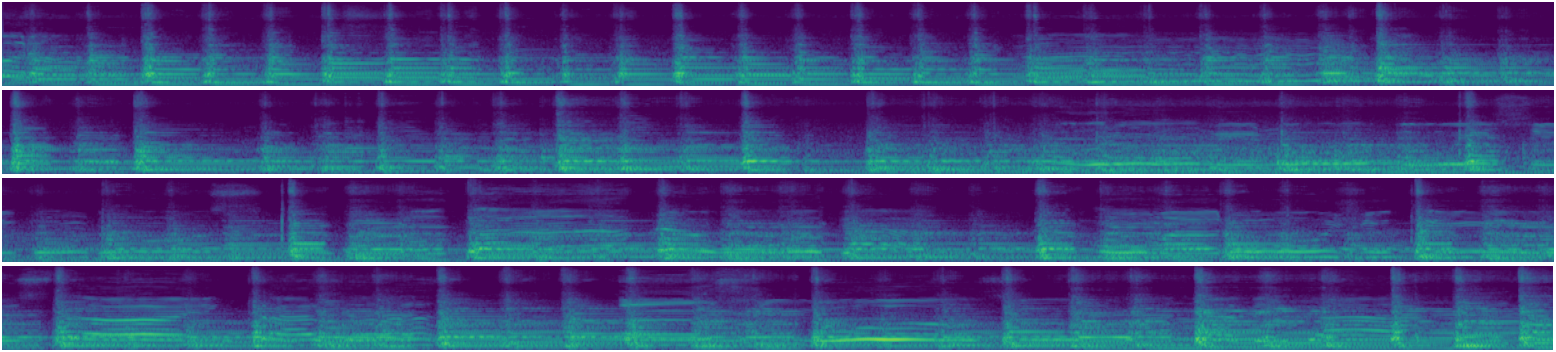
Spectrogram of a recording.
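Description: Acoustic guitar strummed in a quick, steady rhythm, chords ringing continuously.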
